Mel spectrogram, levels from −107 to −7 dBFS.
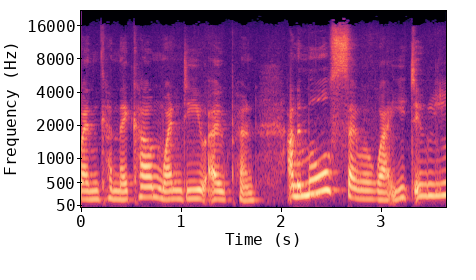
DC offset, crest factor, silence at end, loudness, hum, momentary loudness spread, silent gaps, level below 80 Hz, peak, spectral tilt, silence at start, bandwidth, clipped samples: under 0.1%; 16 dB; 0 s; -18 LUFS; none; 9 LU; none; -68 dBFS; -2 dBFS; -5 dB/octave; 0 s; 17 kHz; under 0.1%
